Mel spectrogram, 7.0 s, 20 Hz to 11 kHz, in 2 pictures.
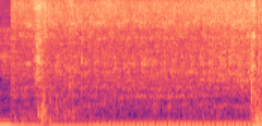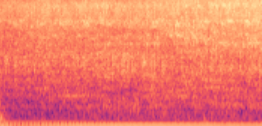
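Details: Skoda Fabia 1 1.4i 8-valve after valve cover removal, gasket replacement and valve check for oil leak: catches after brief crank, settles into steady even run with light regular tick; sounds healthy.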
